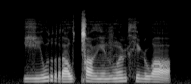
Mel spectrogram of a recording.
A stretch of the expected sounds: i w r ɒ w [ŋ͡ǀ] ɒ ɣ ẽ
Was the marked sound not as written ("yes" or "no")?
yes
